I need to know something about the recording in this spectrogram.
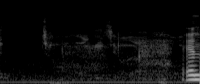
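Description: A pause in a man's speech at a microphone, with faint breathy noise over a low steady hum. His voice comes back in near the end.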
